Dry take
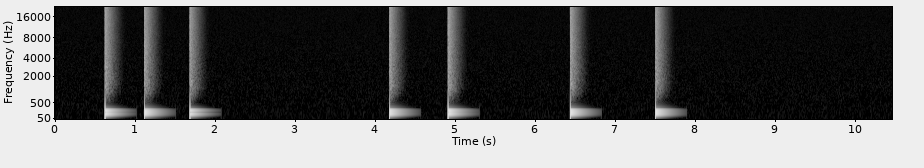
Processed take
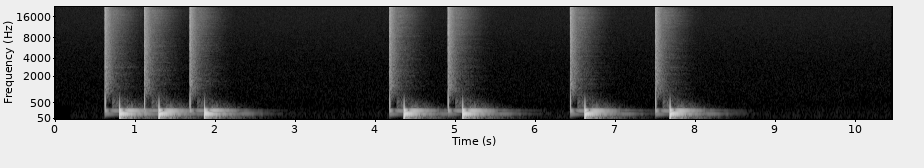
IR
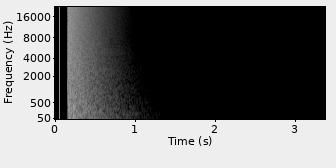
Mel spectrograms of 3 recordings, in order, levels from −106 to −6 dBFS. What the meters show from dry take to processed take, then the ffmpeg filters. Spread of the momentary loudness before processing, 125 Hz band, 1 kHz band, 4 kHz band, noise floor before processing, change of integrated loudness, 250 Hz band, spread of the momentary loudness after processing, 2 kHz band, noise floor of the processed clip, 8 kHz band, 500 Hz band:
13 LU, -1.0 dB, -3.0 dB, -2.5 dB, -82 dBFS, -2.0 dB, -4.5 dB, 12 LU, -4.0 dB, -76 dBFS, +0.5 dB, +0.5 dB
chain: -filter_complex "[0:a]lowshelf=f=200:g=6.5,bandreject=f=60:t=h:w=6,bandreject=f=120:t=h:w=6,bandreject=f=180:t=h:w=6,bandreject=f=240:t=h:w=6,acompressor=threshold=-22dB:ratio=6,highpass=55,highshelf=f=6.1k:g=8,acrossover=split=410[a][b];[a]adelay=180[c];[c][b]amix=inputs=2:normalize=0,asplit=2[d][e];[1:a]atrim=start_sample=2205,asetrate=52920,aresample=44100,highshelf=f=9.9k:g=8.5[f];[e][f]afir=irnorm=-1:irlink=0,volume=-26.5dB[g];[d][g]amix=inputs=2:normalize=0"

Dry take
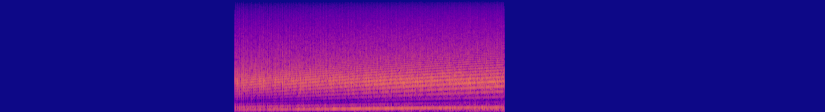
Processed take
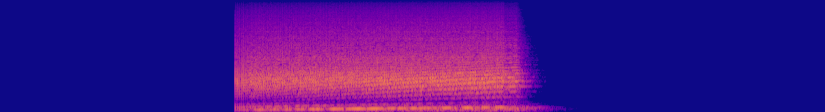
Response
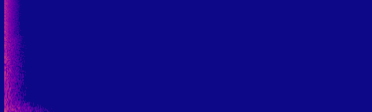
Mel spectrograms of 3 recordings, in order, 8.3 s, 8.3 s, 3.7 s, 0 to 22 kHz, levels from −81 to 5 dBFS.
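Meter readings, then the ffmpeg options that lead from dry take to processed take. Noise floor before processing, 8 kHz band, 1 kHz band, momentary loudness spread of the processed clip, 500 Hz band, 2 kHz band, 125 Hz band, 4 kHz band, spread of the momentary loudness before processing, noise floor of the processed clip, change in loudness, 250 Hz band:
-82 dBFS, +2.0 dB, +2.0 dB, 9 LU, +2.0 dB, +2.5 dB, +4.5 dB, +2.0 dB, 5 LU, -80 dBFS, +2.5 dB, +3.5 dB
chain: -filter_complex "[0:a]asplit=2[a][b];[1:a]atrim=start_sample=2205,adelay=126[c];[b][c]afir=irnorm=-1:irlink=0,volume=-6dB[d];[a][d]amix=inputs=2:normalize=0"

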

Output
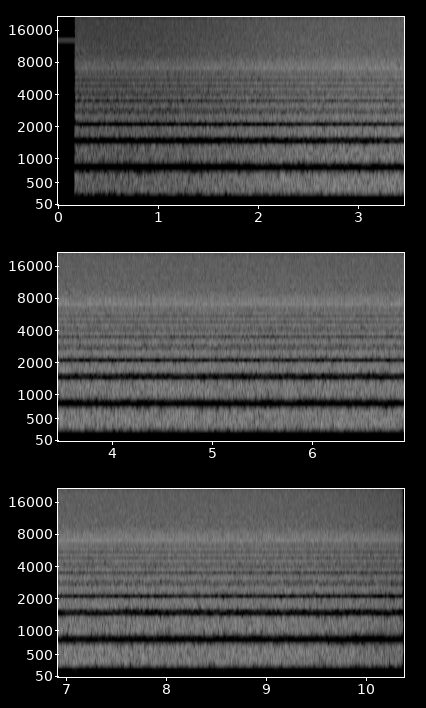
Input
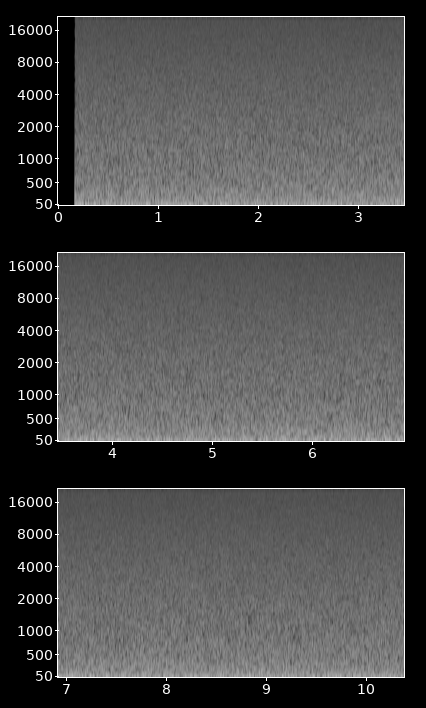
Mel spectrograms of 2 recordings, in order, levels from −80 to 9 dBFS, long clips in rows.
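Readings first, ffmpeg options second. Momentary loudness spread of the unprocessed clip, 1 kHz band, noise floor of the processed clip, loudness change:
0 LU, -4.5 dB, -33 dBFS, +1.5 dB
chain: -filter_complex "[0:a]highpass=f=320:p=1,aeval=exprs='val(0)+0.00355*sin(2*PI*13000*n/s)':c=same,asplit=2[a][b];[b]aecho=0:1:230|460|690|920|1150|1380:0.224|0.128|0.0727|0.0415|0.0236|0.0135[c];[a][c]amix=inputs=2:normalize=0,flanger=delay=18.5:depth=2.6:speed=2.6,aeval=exprs='0.0316*(abs(mod(val(0)/0.0316+3,4)-2)-1)':c=same,equalizer=f=7.4k:t=o:w=0.28:g=10,dynaudnorm=f=370:g=11:m=10dB,afftfilt=real='re*eq(mod(floor(b*sr/1024/330),2),1)':imag='im*eq(mod(floor(b*sr/1024/330),2),1)':win_size=1024:overlap=0.75,volume=3.5dB"

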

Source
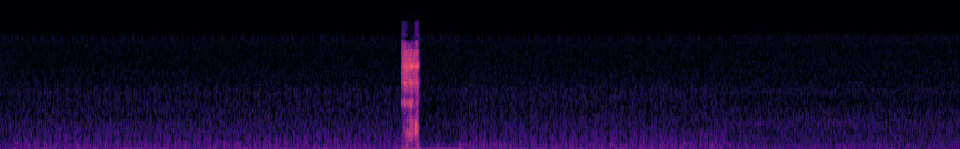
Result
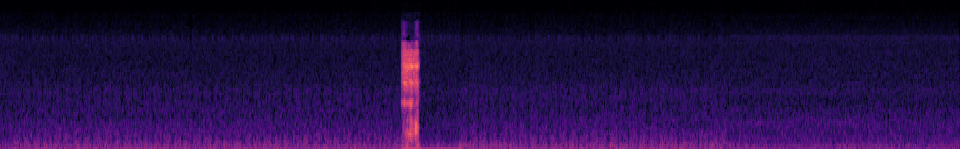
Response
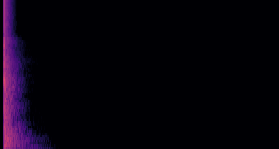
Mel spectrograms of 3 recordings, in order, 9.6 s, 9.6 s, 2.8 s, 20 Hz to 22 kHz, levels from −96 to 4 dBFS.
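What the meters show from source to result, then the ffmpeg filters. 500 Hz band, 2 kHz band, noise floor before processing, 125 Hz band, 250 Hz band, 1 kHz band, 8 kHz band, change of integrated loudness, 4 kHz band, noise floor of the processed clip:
+7.5 dB, +7.0 dB, -71 dBFS, +12.0 dB, +9.5 dB, +7.0 dB, +7.0 dB, +7.0 dB, +7.0 dB, -61 dBFS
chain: -af "lowshelf=f=180:g=7,volume=7dB"

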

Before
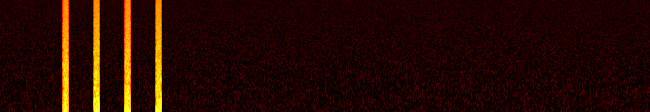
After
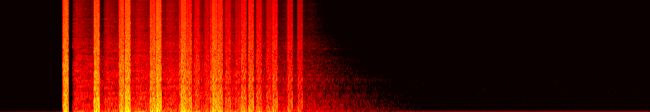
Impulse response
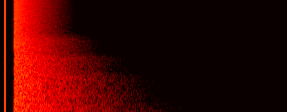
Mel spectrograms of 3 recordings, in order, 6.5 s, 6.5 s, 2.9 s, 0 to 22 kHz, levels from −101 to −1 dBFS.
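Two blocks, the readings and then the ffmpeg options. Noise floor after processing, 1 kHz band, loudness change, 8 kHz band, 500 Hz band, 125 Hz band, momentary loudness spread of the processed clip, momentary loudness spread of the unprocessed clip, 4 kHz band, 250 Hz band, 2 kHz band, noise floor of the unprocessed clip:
-85 dBFS, -8.5 dB, -11.0 dB, -8.5 dB, -8.5 dB, -8.5 dB, 14 LU, 3 LU, -8.5 dB, -8.5 dB, -8.5 dB, -76 dBFS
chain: -filter_complex "[0:a]aeval=exprs='if(lt(val(0),0),0.447*val(0),val(0))':c=same,aecho=1:1:560|924|1161|1314|1414:0.631|0.398|0.251|0.158|0.1,asplit=2[a][b];[1:a]atrim=start_sample=2205[c];[b][c]afir=irnorm=-1:irlink=0,volume=-21.5dB[d];[a][d]amix=inputs=2:normalize=0,volume=-8.5dB"

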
